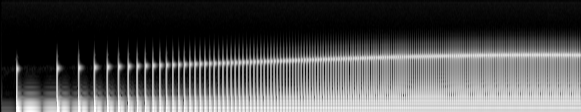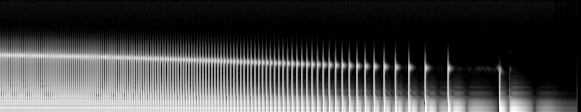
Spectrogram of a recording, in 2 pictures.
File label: VCF Mod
